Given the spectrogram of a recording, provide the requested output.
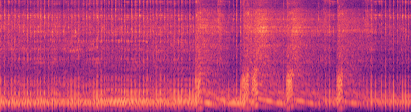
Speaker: so nice running chainsaw nice noise everything works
